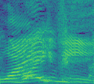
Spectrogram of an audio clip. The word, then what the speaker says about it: Wifey: And she's like, when people read it, they're going to say Wi-Fi. I was like, but it's pronounced Wifey.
